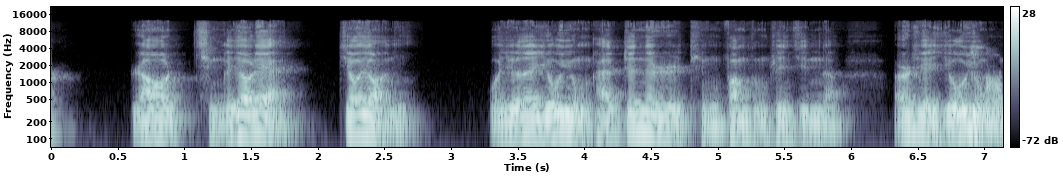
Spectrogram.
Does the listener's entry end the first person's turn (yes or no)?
no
